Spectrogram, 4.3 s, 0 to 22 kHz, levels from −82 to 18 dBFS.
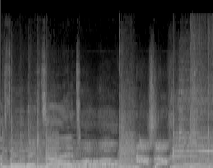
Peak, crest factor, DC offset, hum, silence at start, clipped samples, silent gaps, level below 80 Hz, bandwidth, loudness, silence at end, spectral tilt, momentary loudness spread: -4 dBFS; 12 dB; under 0.1%; none; 0 s; under 0.1%; none; -28 dBFS; over 20 kHz; -16 LUFS; 0 s; -4.5 dB/octave; 3 LU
